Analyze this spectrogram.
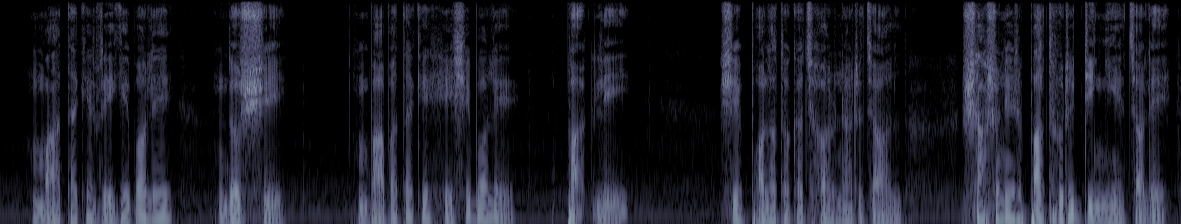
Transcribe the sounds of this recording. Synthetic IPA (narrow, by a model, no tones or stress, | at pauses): mat̪akeɾeɡebɔle | d̪oʃːi | babat̪akeheʃebɔle | pa̰kli | ʃepɔlat̪ɔkad͡ʑʱɔɾnaɾd͡ʑɔl | ʃaʃoneɾpat̪ʰoɾɖiŋijet͡ɕɔle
